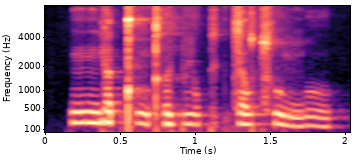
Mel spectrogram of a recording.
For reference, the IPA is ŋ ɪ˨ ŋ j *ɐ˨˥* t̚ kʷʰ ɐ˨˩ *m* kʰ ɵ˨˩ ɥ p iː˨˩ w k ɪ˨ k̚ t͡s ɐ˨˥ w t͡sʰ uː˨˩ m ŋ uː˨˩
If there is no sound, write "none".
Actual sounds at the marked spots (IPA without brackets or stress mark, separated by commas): ɐ˨˥, ŋ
